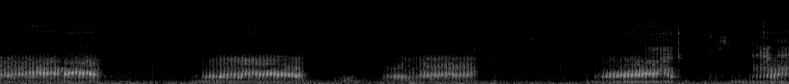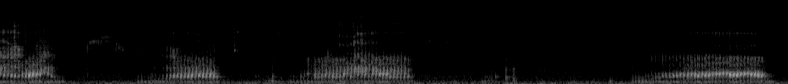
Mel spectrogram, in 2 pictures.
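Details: A continuous, low, buzzing purr from domestic cats lying on a bed rises and falls with each breath, around eight rumbling bursts with brief faint gaps and slightly rougher texture midway.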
